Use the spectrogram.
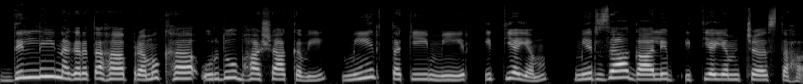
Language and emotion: Sanskrit, neutral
